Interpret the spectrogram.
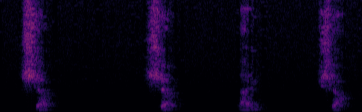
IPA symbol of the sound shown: ʃ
